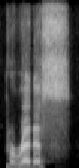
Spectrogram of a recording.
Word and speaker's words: Paredes: Well, when you tell other people how to say it, if you can say red, Paredes, and if they can't roll their R's, they can't roll their R's.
